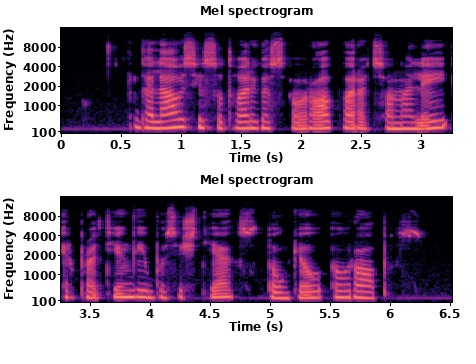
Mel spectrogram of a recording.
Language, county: Lithuanian, Vilnius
